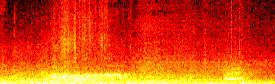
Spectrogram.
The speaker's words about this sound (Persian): میپیچه جلوی ماشین اردلان.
